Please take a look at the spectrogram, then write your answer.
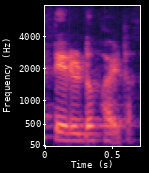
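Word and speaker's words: Pteridophyta: टेरिडोफाइटा। बेटा इसे पी से लिखते हैं लेकिन प्रोनाउंस टी से किया जाता है।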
